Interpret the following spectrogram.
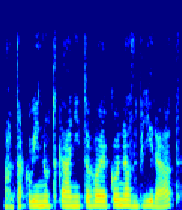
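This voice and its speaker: A woman's voice: fairly low pitch, fairly even intonation, highs cut off. Woman live streaming a game, chatty, talks to her horse and to chat. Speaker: streamer and graphic designer.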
